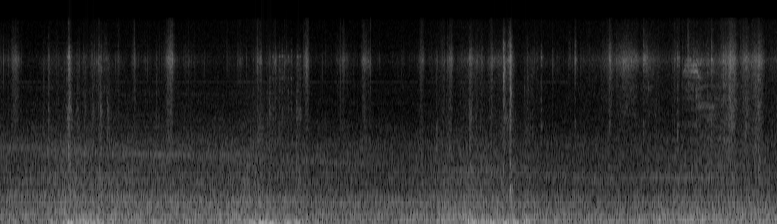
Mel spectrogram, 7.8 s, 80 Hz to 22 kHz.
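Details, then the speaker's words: 2013 Toyota Prius G3 with over 600,000 km, driving on the road: steady low road rumble with no clunks, knocks or rattles over bumps; the suspension makes no noise. "Și într-adevăr, suspensia nu generează zgomote."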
